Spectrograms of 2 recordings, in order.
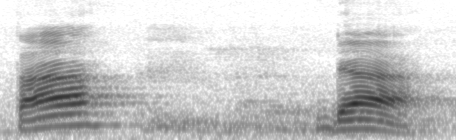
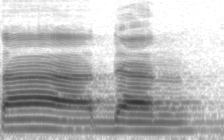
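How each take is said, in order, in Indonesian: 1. Kata ini berakhir dengan a panjang, tanpa n. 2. Kata ini berakhir dengan bunyi n. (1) "hilang tanwinnya berubah menjadi mat ya" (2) "bukan ta dan"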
